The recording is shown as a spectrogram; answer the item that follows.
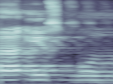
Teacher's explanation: اس کو کھینچنا ہے، حمزہ کو سا کے ساتھ ملائیں گے، تا کو پڑھتے وقت زبان تھوڑی سی باہر نکالیں گے ، میم کے اوپر دو پیش تنوین ہے، تنوین کے بعد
